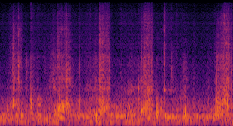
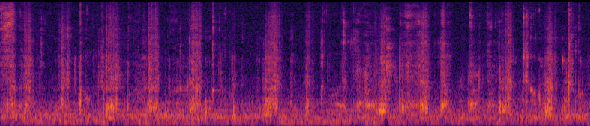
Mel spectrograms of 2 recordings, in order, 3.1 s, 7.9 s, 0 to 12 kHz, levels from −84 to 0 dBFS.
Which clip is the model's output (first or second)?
first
